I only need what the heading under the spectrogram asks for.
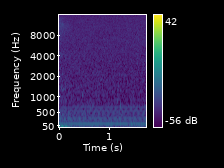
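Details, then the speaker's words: Hammond M3 organ amplifier during service, multiple inputs left open and unterminated: quiet steady low hum with no crackle or popping; acceptable residual hum, and the amplifier is working. "so you are going to get a little bit of hum that seems acceptable so the amplifier is working right now"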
